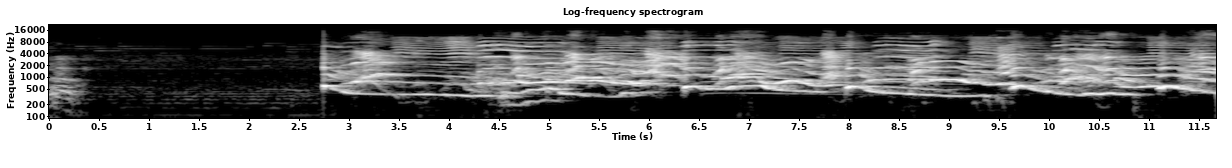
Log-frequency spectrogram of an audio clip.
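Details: Siberian Huskies Luna, Gizmo, Arya and puppies burst into a group howl after a near-silent opening, several voices sliding up and down and overlapping in a dense, wavering chorus.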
